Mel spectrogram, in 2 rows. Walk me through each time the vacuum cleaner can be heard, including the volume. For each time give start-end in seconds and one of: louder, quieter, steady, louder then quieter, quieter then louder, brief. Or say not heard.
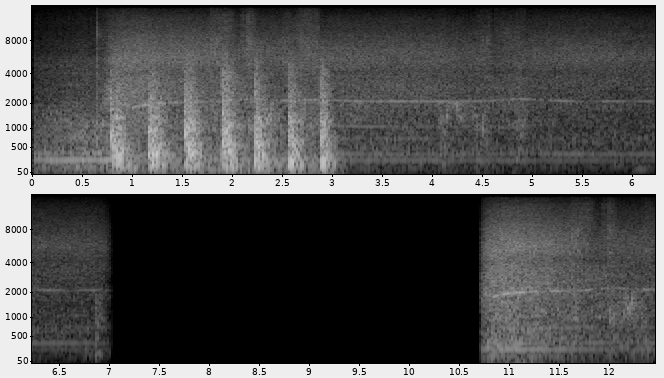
0.0-7.0 quieter
10.7-12.4 brief.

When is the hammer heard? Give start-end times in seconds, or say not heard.
0.8-3.0.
